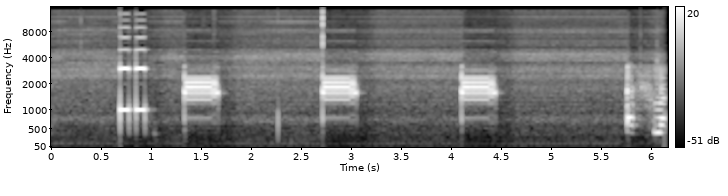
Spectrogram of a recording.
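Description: A weather alert radio's speaker plays three short, identical buzzy data bursts about 1.4 seconds apart: the SAME end-of-message tones that close an Emergency Alert System broadcast. Just before them the radio gives two quick button beeps, and a further loud sound starts near the end.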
